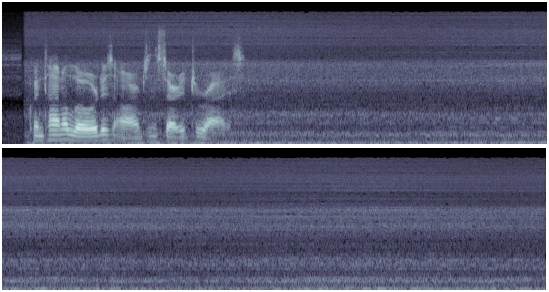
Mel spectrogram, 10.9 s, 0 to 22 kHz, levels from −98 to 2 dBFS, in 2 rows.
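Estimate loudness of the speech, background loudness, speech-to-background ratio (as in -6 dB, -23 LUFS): -23.5 LUFS, -38.5 LUFS, 15.0 dB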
